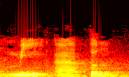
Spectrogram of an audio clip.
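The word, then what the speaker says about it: mi'atun (مائة): Tulisannya memang ada alifnya ya. Hmm. Oh. Tapi ini membacanya mi'atun. Jadi alifnya tidak dibaca. Pada lafat mi'atun ada penulisan alif sesudah mim tapi itu tidak dibaca. Jadi membacanya mi'atun.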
